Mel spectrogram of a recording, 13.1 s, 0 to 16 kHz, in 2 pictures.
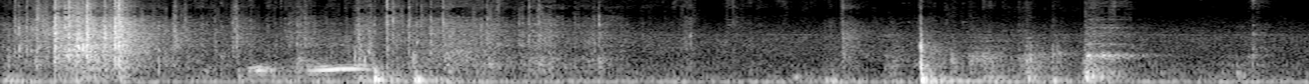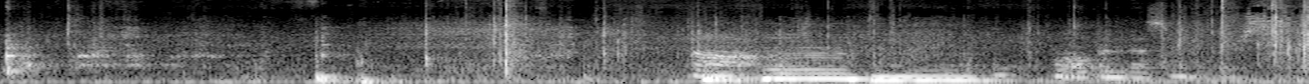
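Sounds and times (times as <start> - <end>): trading card packs rustling: 0.0 - 3.9, 8.8 - 13.0.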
